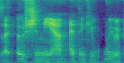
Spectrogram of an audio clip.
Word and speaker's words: Oceania: it's by bjork it's called oceania as she pronounces it oceania i think we would pronounce it probably oceana and the americas but um there's a point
